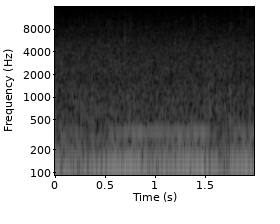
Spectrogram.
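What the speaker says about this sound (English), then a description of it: "The rain fell on the roof of Dr. Pennyfeather's surgery" Rain falls steadily on a roof, a dense even patter with a low rumbling undertone, continuous and without voices.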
